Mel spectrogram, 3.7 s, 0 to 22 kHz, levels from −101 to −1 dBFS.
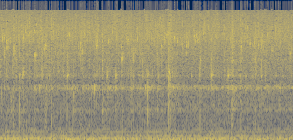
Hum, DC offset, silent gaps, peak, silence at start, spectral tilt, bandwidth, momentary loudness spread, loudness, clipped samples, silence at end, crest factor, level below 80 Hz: none; under 0.1%; none; 0 dBFS; 0 s; 1.5 dB/octave; over 20 kHz; 1 LU; -7 LUFS; 0.9%; 0 s; 10 dB; -28 dBFS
